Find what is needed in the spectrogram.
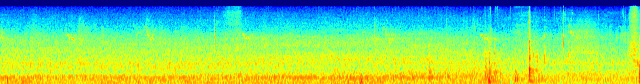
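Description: Steady outdoor background hum with a faint held tone, then a few sharp clicks and knocks about six seconds in as the SUV's rear passenger door is opened.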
